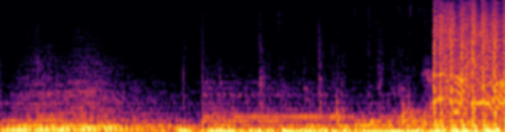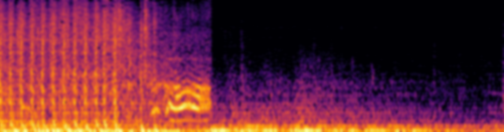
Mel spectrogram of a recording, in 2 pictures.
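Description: Rapid bursts of weapon gunfire in the space game Starfield, a sustained loud fusillade of shots in the middle with scattered single reports before and after, under some background game sound.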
